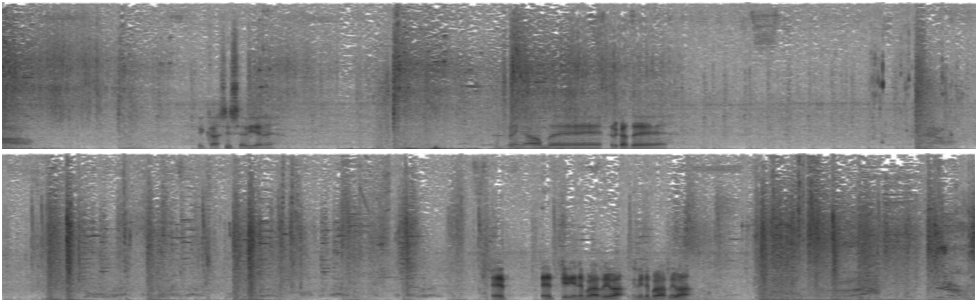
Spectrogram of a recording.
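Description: Weapons fire in quick, sharp bursts.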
